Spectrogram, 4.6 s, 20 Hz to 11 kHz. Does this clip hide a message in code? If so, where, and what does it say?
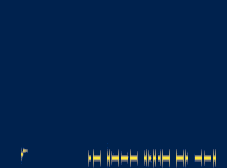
Yes: Morse code from 1.8 to 4.3 s, heard as a keyed tone, about 25 wpm, 700 Hz. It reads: AJ4NG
